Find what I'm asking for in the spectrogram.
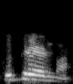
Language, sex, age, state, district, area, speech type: Tamil, male, 60+, Tamil Nadu, Thanjavur, rural, conversation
